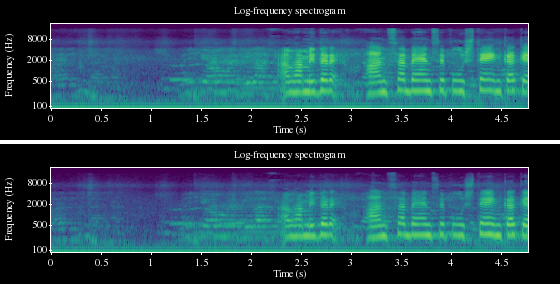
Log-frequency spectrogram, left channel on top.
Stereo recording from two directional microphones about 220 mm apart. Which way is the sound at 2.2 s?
10° right (ahead or behind).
